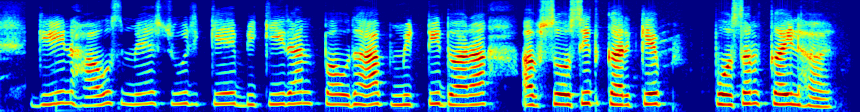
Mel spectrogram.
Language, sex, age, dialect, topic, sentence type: Magahi, female, 18-24, Southern, agriculture, statement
